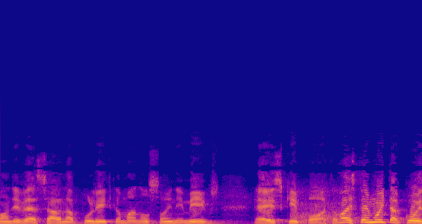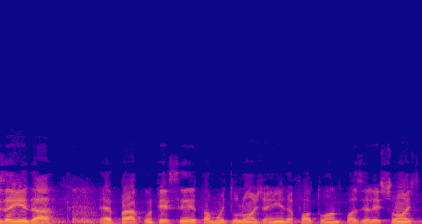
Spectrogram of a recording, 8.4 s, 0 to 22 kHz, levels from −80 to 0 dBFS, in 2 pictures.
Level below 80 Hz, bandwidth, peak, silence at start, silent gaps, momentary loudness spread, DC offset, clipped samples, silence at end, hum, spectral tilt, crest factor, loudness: -58 dBFS; 8.2 kHz; -12 dBFS; 0 s; none; 8 LU; under 0.1%; under 0.1%; 0 s; none; -7.5 dB/octave; 12 dB; -23 LUFS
